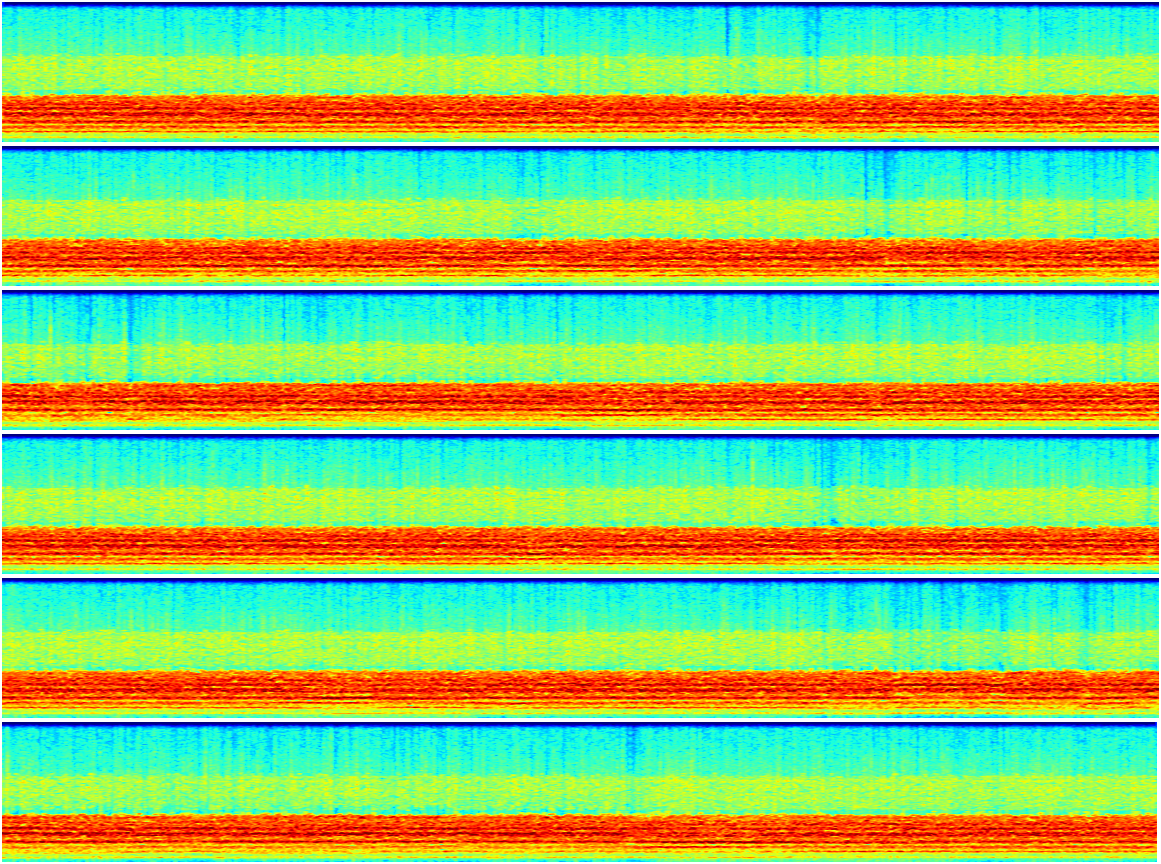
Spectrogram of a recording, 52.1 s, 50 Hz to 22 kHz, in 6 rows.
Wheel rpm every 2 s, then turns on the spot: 230, 240, 230, 230, 230, 230, 230, 230, 220, 220, 220, 230, 230, 240, 230, 230, 230, 240, 230, 230, 230, 220, 220, 220, 220, 230.
none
